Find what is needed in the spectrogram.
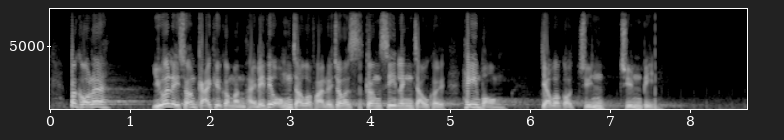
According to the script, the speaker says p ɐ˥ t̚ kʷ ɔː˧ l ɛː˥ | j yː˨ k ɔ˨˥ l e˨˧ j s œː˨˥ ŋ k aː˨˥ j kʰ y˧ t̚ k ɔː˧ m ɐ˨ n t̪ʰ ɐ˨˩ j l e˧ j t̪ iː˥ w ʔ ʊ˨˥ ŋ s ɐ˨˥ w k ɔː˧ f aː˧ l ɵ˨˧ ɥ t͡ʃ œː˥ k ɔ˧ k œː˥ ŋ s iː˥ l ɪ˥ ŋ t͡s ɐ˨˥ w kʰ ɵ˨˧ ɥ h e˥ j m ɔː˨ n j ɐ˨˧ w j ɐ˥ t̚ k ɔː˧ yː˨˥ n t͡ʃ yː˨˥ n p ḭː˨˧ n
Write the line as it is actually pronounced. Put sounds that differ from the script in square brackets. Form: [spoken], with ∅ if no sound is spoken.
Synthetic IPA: p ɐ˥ t̚ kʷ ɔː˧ l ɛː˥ | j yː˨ k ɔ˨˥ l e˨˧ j s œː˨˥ ŋ k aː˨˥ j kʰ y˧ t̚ k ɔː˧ m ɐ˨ n t̪ʰ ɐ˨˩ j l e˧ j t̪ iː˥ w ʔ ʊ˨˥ ŋ [t͡s] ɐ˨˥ w k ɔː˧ f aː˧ l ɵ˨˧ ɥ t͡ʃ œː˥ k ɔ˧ k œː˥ ŋ s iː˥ l ɪ˥ ŋ t͡s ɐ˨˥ w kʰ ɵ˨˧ ɥ h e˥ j m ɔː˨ [ŋ] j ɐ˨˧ w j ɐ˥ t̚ k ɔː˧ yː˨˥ n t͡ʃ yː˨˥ n p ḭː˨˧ n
